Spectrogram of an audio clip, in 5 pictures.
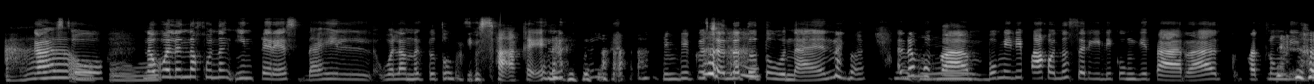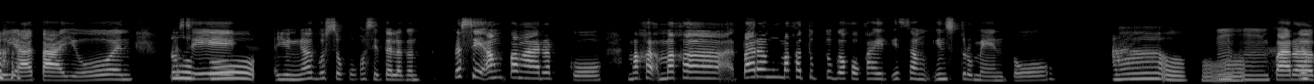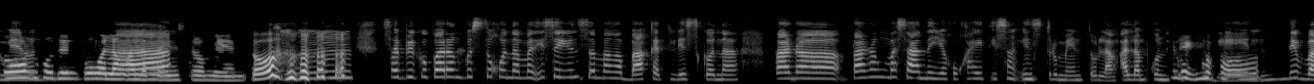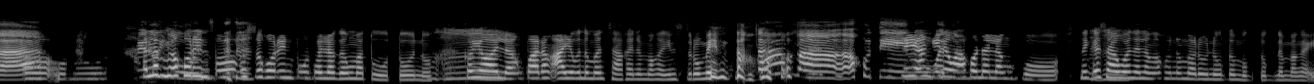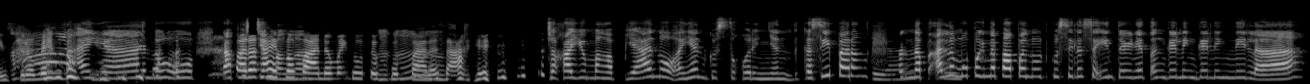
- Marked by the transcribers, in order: laughing while speaking: "nagtuturo sakin"; laugh; snort; laugh; laugh; laugh; laugh; laugh; laughing while speaking: "sa akin"
- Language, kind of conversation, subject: Filipino, unstructured, Ano ang hilig mong gawin kapag may libreng oras ka?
